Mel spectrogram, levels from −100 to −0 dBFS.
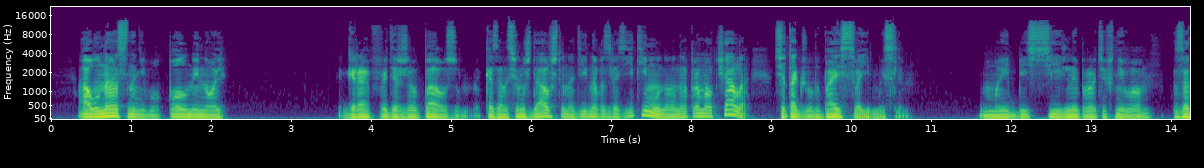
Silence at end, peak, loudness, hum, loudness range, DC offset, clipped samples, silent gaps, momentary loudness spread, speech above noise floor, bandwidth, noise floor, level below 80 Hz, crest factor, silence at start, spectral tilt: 0 s; -2 dBFS; -20 LUFS; none; 3 LU; under 0.1%; under 0.1%; none; 11 LU; 48 dB; 12 kHz; -66 dBFS; -28 dBFS; 18 dB; 0.35 s; -7 dB/octave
